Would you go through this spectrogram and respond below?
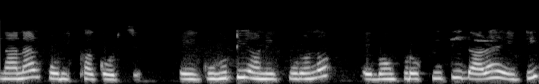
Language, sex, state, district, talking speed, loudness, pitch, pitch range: Bengali, female, West Bengal, Jhargram, 135 wpm, -13 LUFS, 260 Hz, 245-290 Hz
